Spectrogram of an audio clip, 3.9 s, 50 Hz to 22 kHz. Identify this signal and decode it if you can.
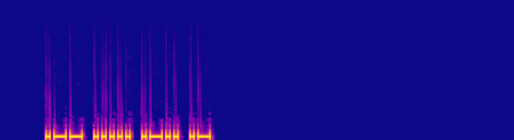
Morse code, heard as a keyed tone, about 41 wpm, 700 Hz. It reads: W5LA
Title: Call Signs - 40wpm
